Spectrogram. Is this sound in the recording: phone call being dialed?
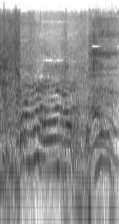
no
